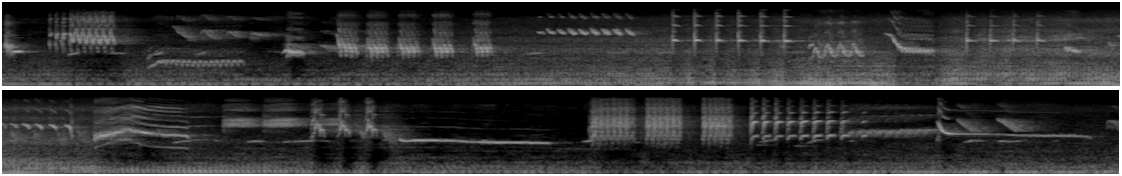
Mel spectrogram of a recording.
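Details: Asian pied starling song meant as a lure and to teach other birds: loud mixed medley of harsh rasping bursts, clicking rattles and sweeping whistled slurs, delivered almost without pause over faint low hum.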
